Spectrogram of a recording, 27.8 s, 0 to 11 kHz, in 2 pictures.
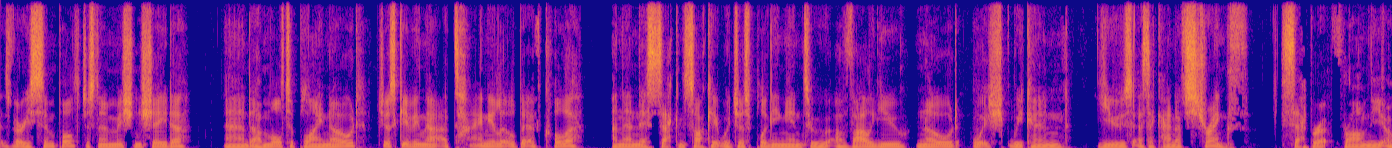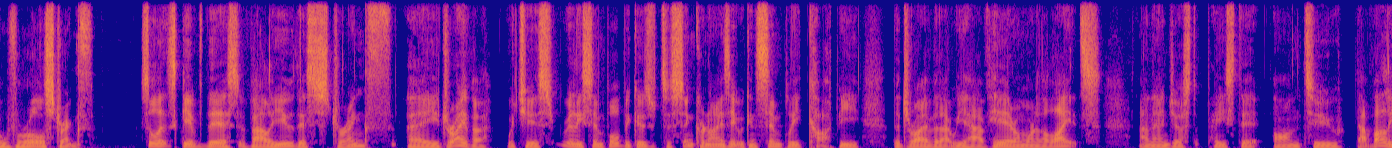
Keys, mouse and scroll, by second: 19.6-21.0 scroll up 8, 21.0 click, 22.5 right click, 24.7 click, 26.2 right click.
